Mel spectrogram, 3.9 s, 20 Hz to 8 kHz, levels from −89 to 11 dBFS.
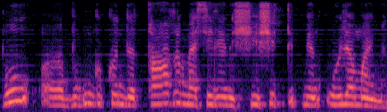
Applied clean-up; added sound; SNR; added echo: neural separator model SepFormer DNS4.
